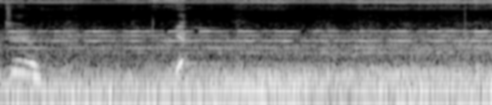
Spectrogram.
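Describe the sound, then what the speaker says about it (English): A CSX freight train passes in Acworth, Georgia, with a low, steady rolling rumble. Short rising horn blasts sound near the start, and a person says one brief word over the noise. "And here comes a train."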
